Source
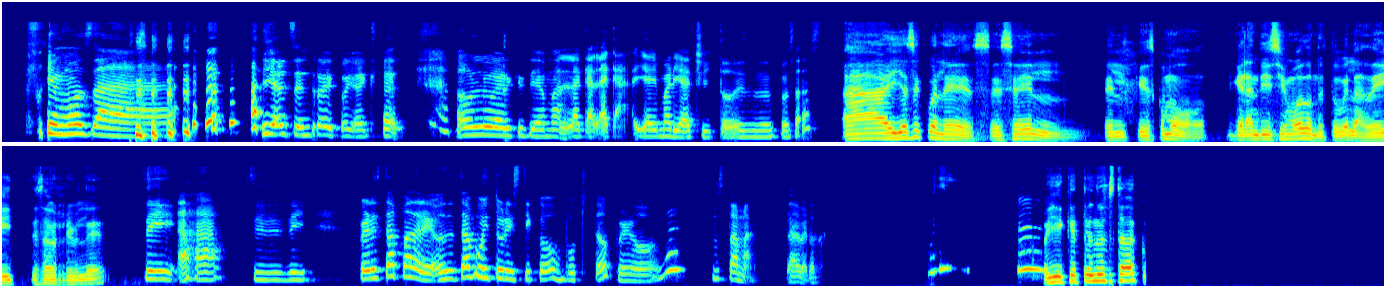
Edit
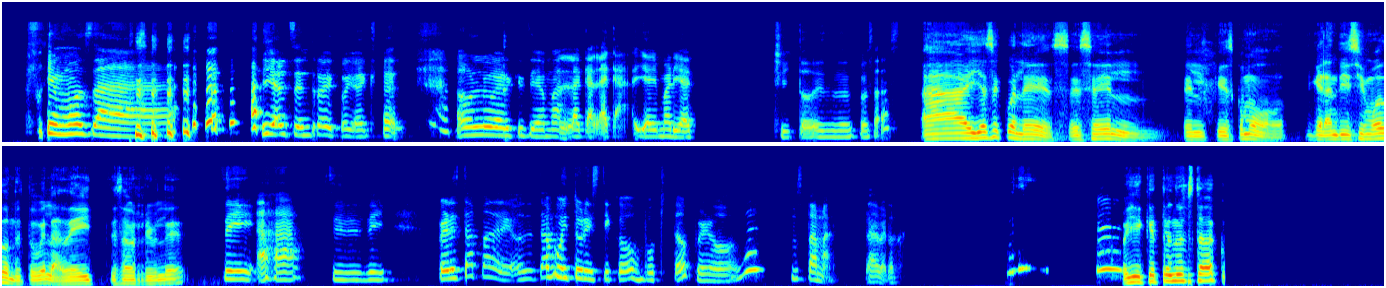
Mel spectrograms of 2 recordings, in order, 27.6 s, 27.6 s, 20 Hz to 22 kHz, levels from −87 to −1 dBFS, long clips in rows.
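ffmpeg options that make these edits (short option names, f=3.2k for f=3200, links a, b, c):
-filter_complex "[0:a]asplit=4[a][b][c][d];[a]atrim=end=6.93,asetpts=PTS-STARTPTS,afade=t=out:st=6.926:d=0.004:c=hsin,apad=pad_dur=0.79[e];[b]atrim=start=6.93:end=17.672,asetpts=PTS-STARTPTS,afade=t=in:d=0.004:c=hsin[f];[c]atrim=start=17.668:end=18.472,asetpts=PTS-STARTPTS,volume=-10.5dB[g];[d]atrim=start=18.468[h];[e][f]concat=n=2:v=0:a=1[i];[i][g]acrossfade=d=0.004:c1=hsin:c2=hsin[j];[j][h]acrossfade=d=0.004:c1=hsin:c2=hsin"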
